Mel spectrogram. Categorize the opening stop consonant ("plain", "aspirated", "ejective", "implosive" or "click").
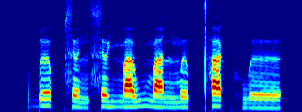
implosive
